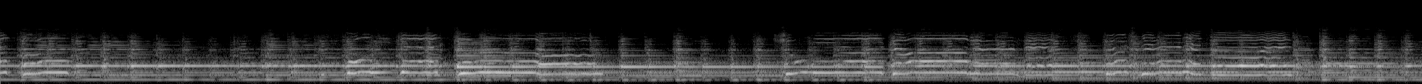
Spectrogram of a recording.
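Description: Nylon-string classical guitar strummed in a steady, even rhythm, with a girl singing a slow melody over it.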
